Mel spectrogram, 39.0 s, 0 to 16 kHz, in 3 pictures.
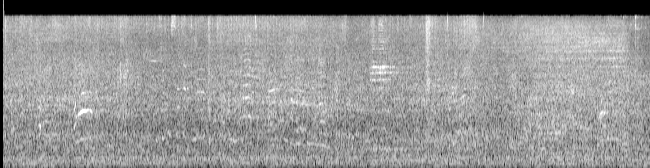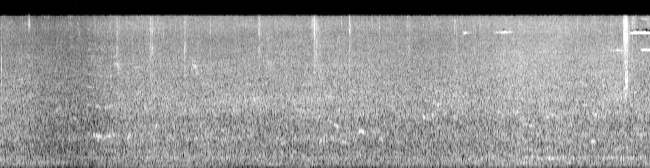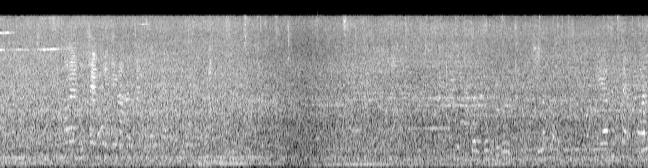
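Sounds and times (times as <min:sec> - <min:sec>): traffic rumble: 0:00.0 - 0:38.9
faint indistinct voices: 0:00.1 - 0:38.9.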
